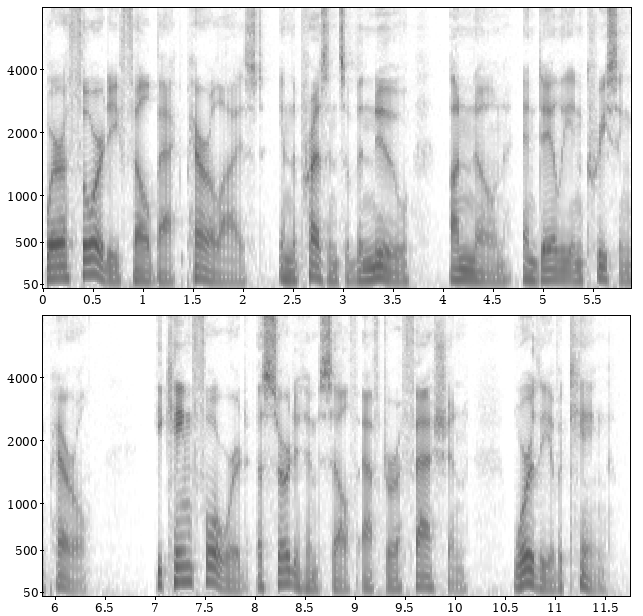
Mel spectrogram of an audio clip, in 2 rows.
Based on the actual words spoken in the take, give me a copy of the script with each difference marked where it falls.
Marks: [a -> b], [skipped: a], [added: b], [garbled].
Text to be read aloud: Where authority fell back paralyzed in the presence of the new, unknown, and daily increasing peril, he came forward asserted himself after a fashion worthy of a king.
Where authority fell back paralyzed in the presence of the new, unknown, and daily increasing peril, he came forward asserted himself after a fashion worthy of a king.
